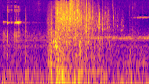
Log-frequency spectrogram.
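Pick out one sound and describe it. A loud blast bursts and sends debris clattering.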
